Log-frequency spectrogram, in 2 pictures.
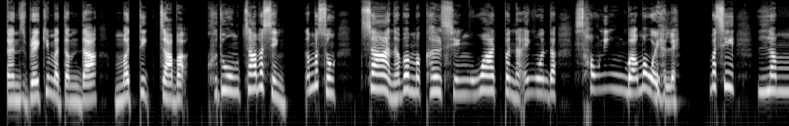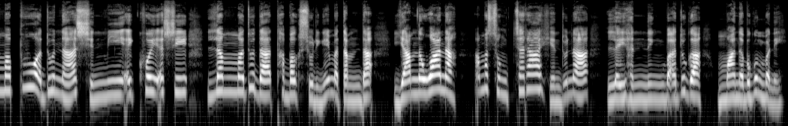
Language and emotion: Manipuri, angry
